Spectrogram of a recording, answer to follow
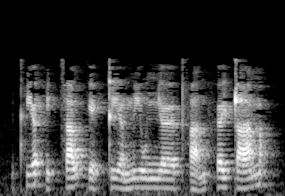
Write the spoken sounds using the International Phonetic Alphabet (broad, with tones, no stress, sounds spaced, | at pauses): t̪ʰ i˧˥ ə̯ h i˨˩ t̚ s a˧˥ w k e˨˩ k̚ t̪ i˨˩ ə̯ m i˧ w ɲ əː˧ t̪ʰ a˨˩˦ n h ə˧ j ʈ a˧˥ m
